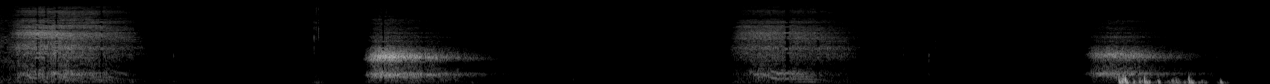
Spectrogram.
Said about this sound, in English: deep belly breathing, rhythmic breathing, breathing. Feel the breathing go into your belly, into your diaphragm.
